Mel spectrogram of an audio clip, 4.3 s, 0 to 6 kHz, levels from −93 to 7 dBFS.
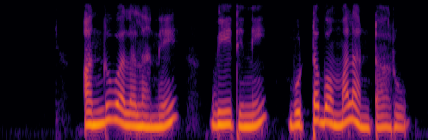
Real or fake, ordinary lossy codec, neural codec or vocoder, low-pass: real; none; none; 5.4 kHz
